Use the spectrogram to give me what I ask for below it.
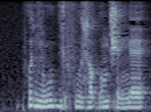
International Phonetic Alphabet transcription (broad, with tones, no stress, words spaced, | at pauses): pʰʊ˦dĩ˨wuː˦ ɡɪ˨ fu˦˨zɔ˦˨ ɡɔ˦mʃɛ˨ ŋɛ˦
